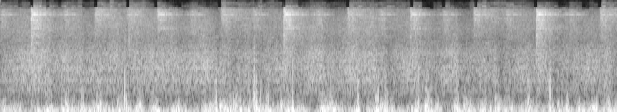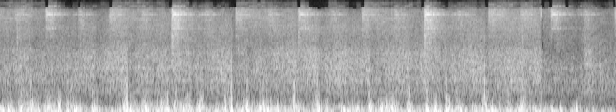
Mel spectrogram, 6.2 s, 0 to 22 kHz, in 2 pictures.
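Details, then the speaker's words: Honeywell 16" double-blade pedestal stand fan (HSF1640), new after assembly, on first speed, camera a few feet away: steady low whoosh of air with gusty rumble on the mic, no ticking or rubbing; the fan is running normally. "I'm gonna turn it on first the first feed can you tell us how much noise it makes"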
